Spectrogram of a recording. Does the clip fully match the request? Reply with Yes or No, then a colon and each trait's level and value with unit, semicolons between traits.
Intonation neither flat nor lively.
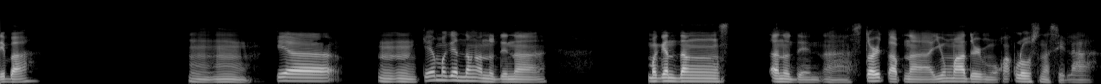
Yes: average, 3.8 semitones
